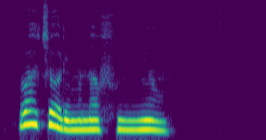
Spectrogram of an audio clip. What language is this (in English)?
Ganda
